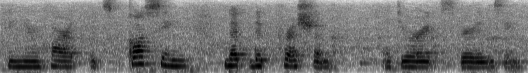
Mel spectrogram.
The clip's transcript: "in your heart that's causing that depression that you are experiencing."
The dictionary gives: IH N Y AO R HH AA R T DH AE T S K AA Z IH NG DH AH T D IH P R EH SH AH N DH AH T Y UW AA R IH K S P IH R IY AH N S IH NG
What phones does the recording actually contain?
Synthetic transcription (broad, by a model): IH N Y AO R HH AA R T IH T S K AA S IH NG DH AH T D IH P R EH SH AH N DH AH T Y UW AA R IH K S P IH R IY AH N S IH NG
